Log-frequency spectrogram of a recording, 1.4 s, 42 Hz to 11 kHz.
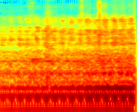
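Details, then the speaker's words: Atomic 4 inboard boat engine idling after being started unchoked; a steady, even, low thump with no misses or rattles. It sounds much better than when it would not start with all plugs in. "now we definitely got big difference if there's been some water here soon your job there we go so much better"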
